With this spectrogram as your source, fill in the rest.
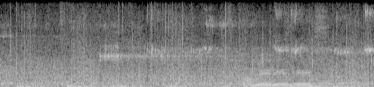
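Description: Sneakers squeak on a hard court in a large echoing hall.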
